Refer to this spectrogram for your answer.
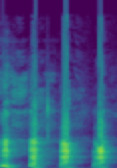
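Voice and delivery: real laughter, high and breathless; cracking up at the clip; high helpless laughter. Real, not acted. Reacting to a woman tripping in the clip, real high laughter.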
